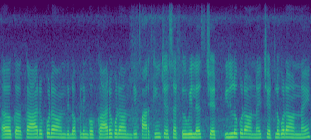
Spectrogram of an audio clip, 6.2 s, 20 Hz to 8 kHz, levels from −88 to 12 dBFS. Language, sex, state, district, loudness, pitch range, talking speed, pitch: Telugu, female, Andhra Pradesh, Annamaya, -15 LUFS, 185-200 Hz, 200 wpm, 190 Hz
